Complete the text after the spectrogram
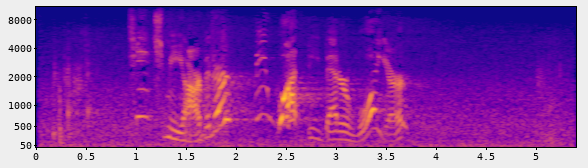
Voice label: grunt; h2dialogue; grunt crazy

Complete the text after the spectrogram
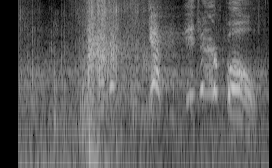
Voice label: grunt; h2dialogue; grunt crazy

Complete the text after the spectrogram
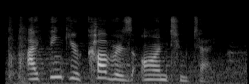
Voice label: female marine, marine tough

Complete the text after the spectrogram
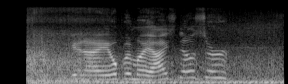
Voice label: marines, marine timid; h2dialogue

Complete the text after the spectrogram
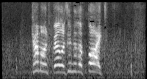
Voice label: marine, aussie; h2dialogue

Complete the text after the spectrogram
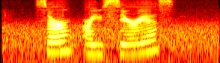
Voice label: female marine, sassy

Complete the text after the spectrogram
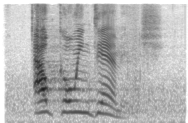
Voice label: marine tough

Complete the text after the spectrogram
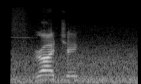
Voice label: marines, aussie; h2dialogue

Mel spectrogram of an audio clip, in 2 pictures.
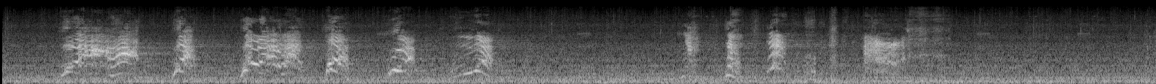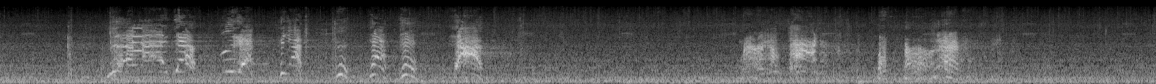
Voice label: suicide grunt, grunts; h3dialogue

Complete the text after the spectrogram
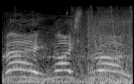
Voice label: marine aussie; h3dialogue

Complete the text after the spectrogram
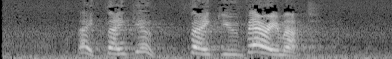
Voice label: marine, aussie; h2dialogue

